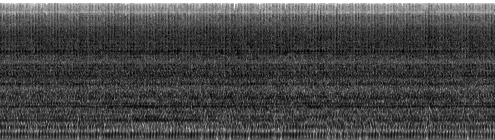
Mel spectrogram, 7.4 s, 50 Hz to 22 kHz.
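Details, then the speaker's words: Cub Cadet Ultima ZT2 zero-turn mower after a new fuel pump, outdoors: loud engine with ragged, uneven chuffing about two to three beats a second, no longer smoking; rough running, aftermarket carburetor suspected. "Well, that is way better than it was. It doesn't sound great to me. I don't know if it's maybe that aftermarket carburetor is just not doing a great job, but looks like our fuel flow problem is resolved with the new pump."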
